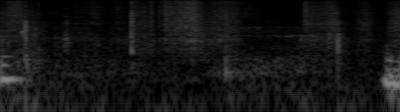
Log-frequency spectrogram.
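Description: Faint rustle of sheets of patterned scrapbooking paper sliding over one another as they are spread out by hand, with a few light ticks.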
